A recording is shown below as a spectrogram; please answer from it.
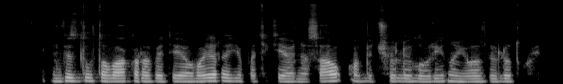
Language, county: Lithuanian, Kaunas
